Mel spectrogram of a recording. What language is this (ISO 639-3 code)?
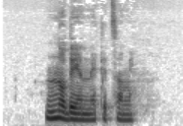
lav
